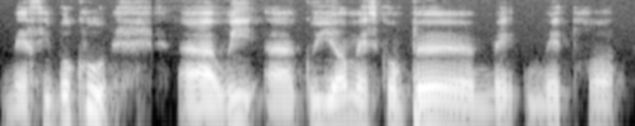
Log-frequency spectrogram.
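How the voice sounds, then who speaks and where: Italian man speaking careful, halting French. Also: medium pitch, mellow, no room sound. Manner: hesitant, searching for words in French. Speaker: panelist, public TV documentary producer. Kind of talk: panel talk.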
